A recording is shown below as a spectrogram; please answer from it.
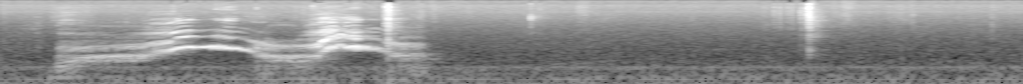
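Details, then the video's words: Angry domestic cat indoors, upset while having his nails clipped, giving two wavering moaning yowls that rise and fall, followed by quiet room noise with a few clicks. "Cat's Nail Trimming SFX"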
